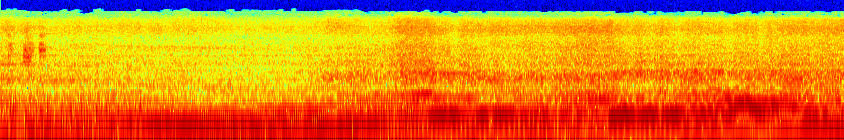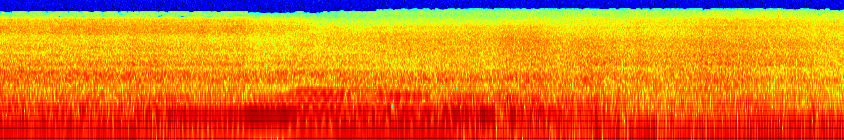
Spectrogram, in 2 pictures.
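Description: McLaren sports car engine heard from inside the cabin, pulling at low revs. Its pitch rises gently about two seconds in, holds with small swells, and steps down to a lower steady note near the end.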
